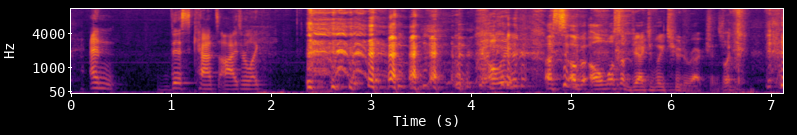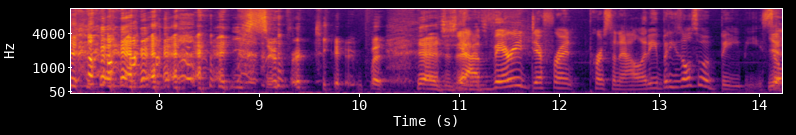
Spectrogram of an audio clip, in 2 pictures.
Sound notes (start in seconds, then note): 2.4 laughing; 6.9 laughing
